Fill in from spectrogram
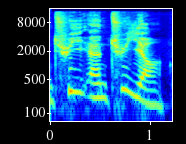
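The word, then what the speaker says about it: thuya: Annie, elle a un problème avec un tuya.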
